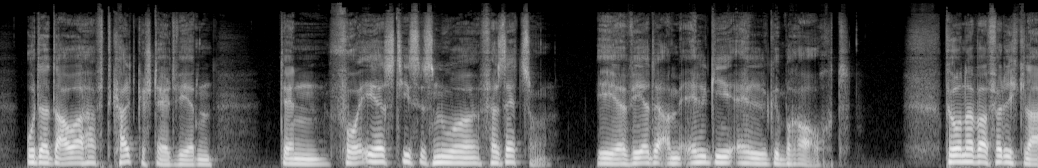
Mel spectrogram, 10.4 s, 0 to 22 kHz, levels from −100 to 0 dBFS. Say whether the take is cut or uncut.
uncut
